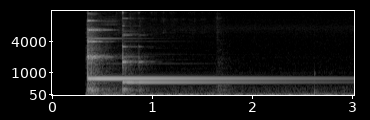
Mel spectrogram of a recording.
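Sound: doorbell ringing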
